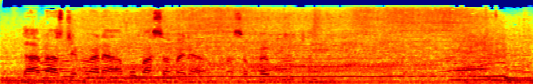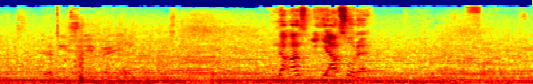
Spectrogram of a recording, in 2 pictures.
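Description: A car engine drones steadily and shifts pitch.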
